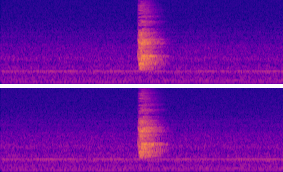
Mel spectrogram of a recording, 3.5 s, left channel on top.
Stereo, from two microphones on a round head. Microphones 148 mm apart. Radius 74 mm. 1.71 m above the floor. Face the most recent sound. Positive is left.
turn(degrees=30)  # may be behind; listen again after turning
